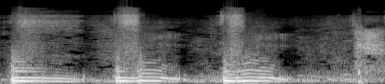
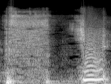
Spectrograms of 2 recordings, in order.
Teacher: you should feel your vocal cords vibrating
